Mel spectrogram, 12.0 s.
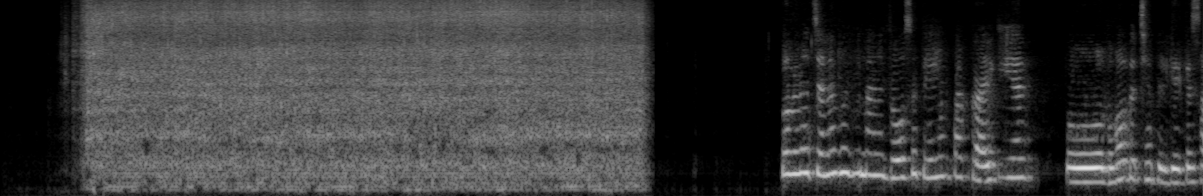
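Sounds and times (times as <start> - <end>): chickpeas sizzling in pan: 0.8 - 6.6.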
